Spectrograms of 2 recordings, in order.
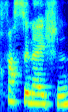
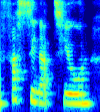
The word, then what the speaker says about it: Faszination: Yeah, except for it's not fascination, that's English. It is. What's the correct pronunciation? So, viele Touristen mögen die Romantische Straße, weil sie ihnen Faszination und das Zurückversetzen in alte Okay, Zeiten.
